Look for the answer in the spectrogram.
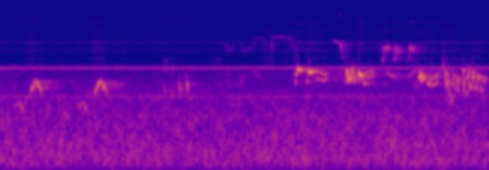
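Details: A European robin sings at night or before dawn in a riverside grove at Bóveda, Lugo: a couple of thin, arched notes, then quick bursts of high, liquid twittering phrases over a faint steady high-pitched hum.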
